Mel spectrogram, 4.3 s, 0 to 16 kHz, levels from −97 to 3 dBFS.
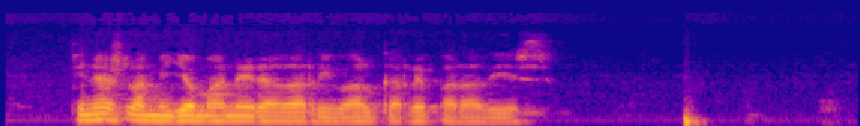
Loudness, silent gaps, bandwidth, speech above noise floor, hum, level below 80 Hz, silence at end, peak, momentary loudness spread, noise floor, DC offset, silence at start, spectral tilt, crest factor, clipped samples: -21 LUFS; none; 5.4 kHz; 49 dB; none; -46 dBFS; 0.8 s; -4 dBFS; 13 LU; -68 dBFS; under 0.1%; 0.4 s; -10.5 dB/octave; 18 dB; under 0.1%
